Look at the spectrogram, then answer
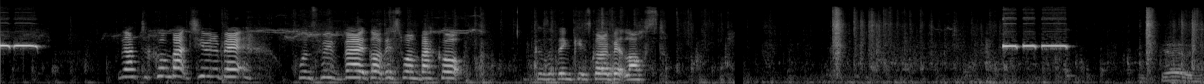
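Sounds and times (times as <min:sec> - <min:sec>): whistle blasts: 0:00.0 - 0:00.5, 0:10.0 - 0:10.8.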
